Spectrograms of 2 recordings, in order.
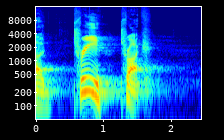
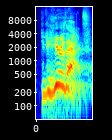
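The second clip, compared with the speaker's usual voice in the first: alarmed call; 4 semitones higher, 6 dB louder, faster than usual. Retold or imitated. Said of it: "And he's not joking".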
